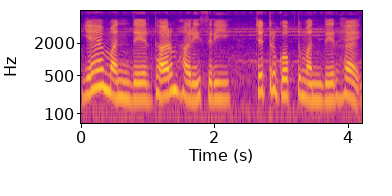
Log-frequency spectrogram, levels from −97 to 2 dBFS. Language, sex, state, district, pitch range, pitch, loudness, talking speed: Hindi, female, Madhya Pradesh, Katni, 185-235 Hz, 205 Hz, -16 LUFS, 100 wpm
